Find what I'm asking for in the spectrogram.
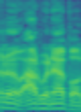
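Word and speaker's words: arwynebol: And he was like, how do you say that? Achwen Ebal. And I went, no, Arwen Ebal.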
